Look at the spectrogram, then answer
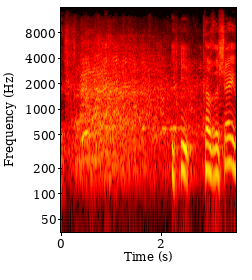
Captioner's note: audience laughing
